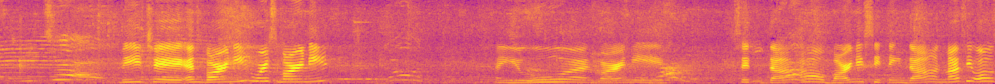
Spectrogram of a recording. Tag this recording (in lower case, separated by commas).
speech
